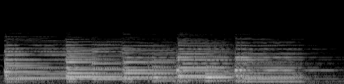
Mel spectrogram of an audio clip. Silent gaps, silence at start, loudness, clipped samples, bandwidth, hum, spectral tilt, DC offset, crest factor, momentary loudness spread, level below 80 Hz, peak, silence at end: none; 0.05 s; -25 LUFS; under 0.1%; 5 kHz; none; -9.5 dB/octave; under 0.1%; 14 dB; 8 LU; -58 dBFS; -10 dBFS; 0.05 s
